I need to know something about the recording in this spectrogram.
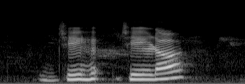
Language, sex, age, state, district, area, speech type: Dogri, female, 30-45, Jammu and Kashmir, Kathua, rural, read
